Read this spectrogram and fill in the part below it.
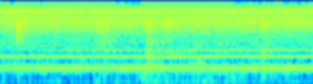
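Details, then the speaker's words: World's largest theatre pipe organ, in the main/solo chamber: a steady unbroken note sounds with nobody playing; cipher, a pipe stuck open, traced to a small spotted-metal Dulciana pipe. "Oh, you have a cipher. Yeah. You can't hear it? Yes."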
